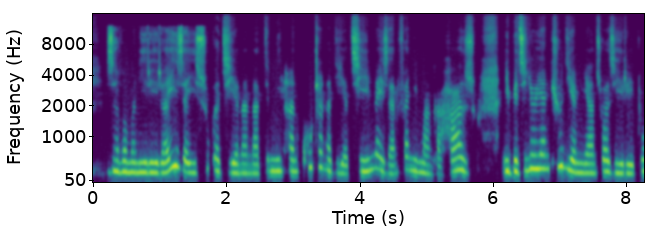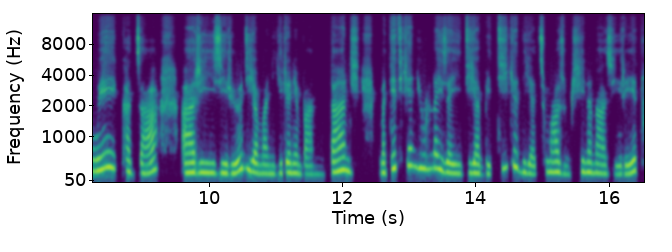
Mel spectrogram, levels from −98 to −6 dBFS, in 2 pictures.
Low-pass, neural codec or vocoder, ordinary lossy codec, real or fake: 14.4 kHz; none; Opus, 32 kbps; real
